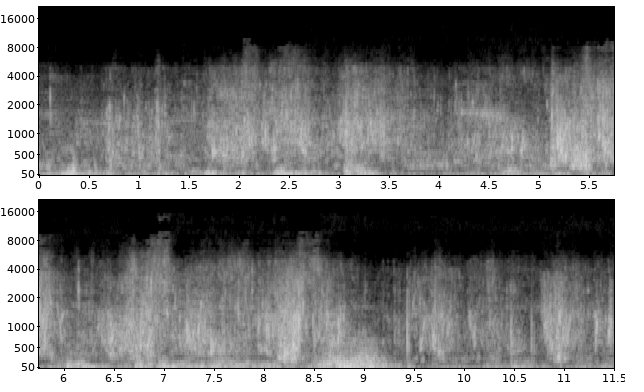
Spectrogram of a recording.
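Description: River water splashing and swishing in irregular strokes, with wind rumbling on the microphone.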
